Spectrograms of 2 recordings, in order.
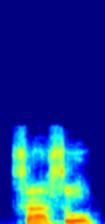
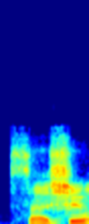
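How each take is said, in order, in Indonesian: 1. Konsonannya dilafalkan sebagai s biasa. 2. Konsonannya dilafalkan seperti sh. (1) "Tapi semuanya sin" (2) "kayak shin, sashu, eh enggak"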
